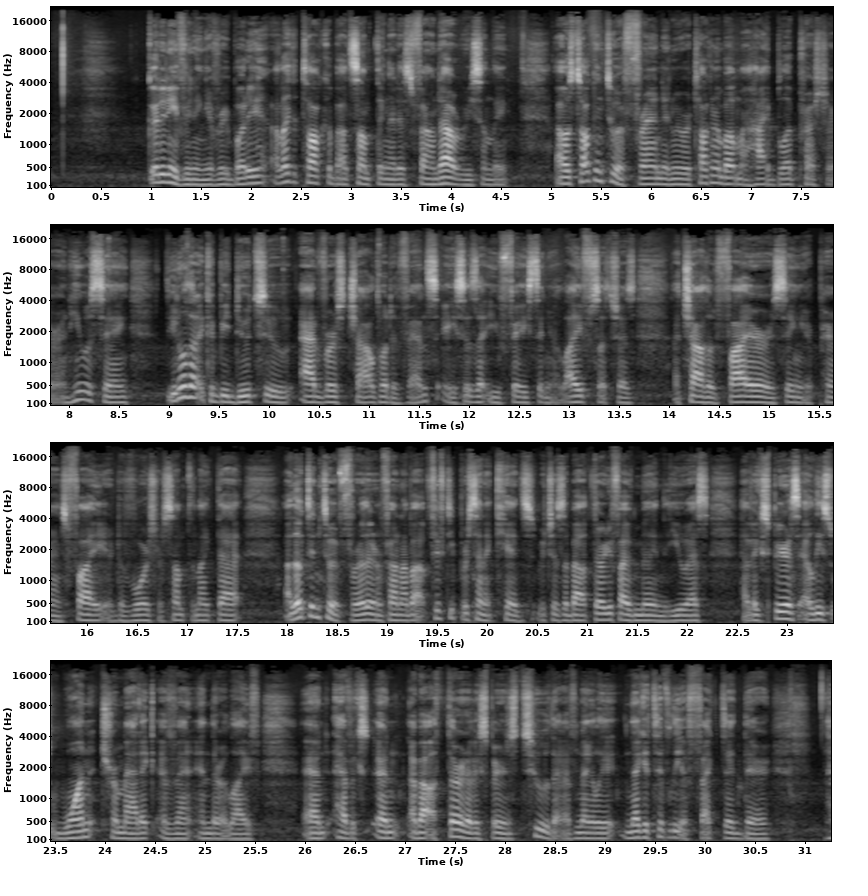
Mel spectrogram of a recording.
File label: Radio Ad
